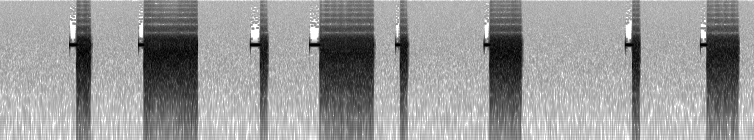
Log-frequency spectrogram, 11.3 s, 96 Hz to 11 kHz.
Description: ACARS aircraft data, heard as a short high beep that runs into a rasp, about 2400 baud.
